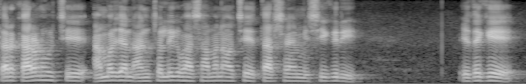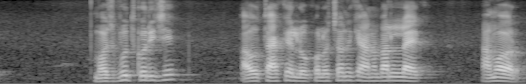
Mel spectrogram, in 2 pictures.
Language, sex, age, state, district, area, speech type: Odia, male, 45-60, Odisha, Bargarh, rural, spontaneous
